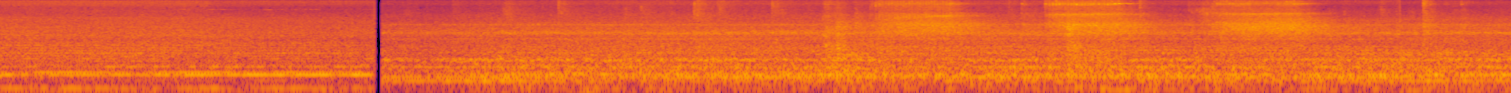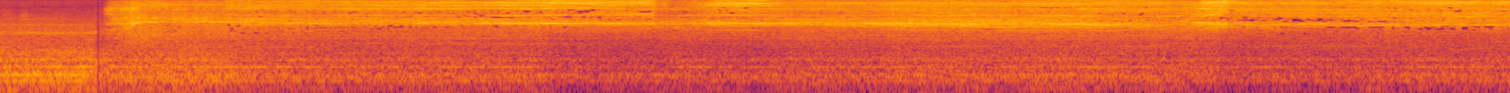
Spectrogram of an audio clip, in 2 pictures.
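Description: Large CNC lathe's boring tool cutting the bore of a heavy steel workpiece: a steady machine drone that changes abruptly about four seconds in. From about halfway, a handheld grinder runs with a high-pitched hissing whine, deburring the steel edge and throwing sparks.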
